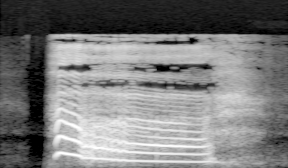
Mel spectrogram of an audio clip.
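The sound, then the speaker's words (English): A person lets out one long, guttural groan. It begins a little higher, settles into a low, steady drone and then trails off, with no other sound around it. “Do I sound like I'm miserable with that groan? That's just who I am.”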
